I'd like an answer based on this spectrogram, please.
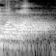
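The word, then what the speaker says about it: رواه: Warawa ini dibacanya bukan ruwya, tapi warah.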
